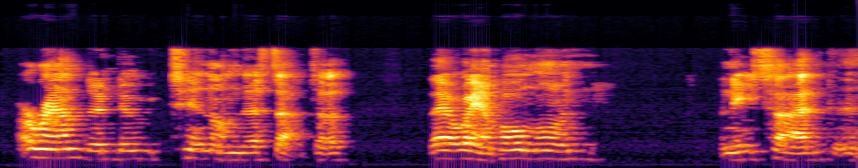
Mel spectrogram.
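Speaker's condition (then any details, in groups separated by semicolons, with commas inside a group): Brain injury with dysarthria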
